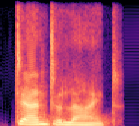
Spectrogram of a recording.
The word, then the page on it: tantalite: Indian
